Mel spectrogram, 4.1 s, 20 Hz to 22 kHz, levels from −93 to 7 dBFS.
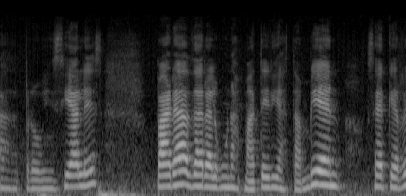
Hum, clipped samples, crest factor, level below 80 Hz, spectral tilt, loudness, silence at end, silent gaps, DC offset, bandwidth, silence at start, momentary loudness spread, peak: none; under 0.1%; 20 dB; -48 dBFS; -5.5 dB/octave; -32 LUFS; 0 s; none; under 0.1%; 16 kHz; 0 s; 12 LU; -14 dBFS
